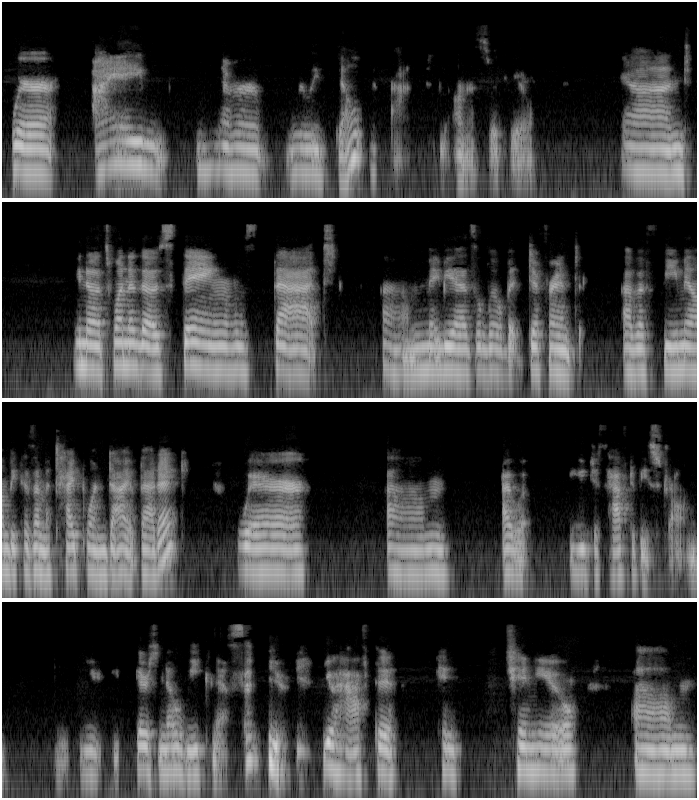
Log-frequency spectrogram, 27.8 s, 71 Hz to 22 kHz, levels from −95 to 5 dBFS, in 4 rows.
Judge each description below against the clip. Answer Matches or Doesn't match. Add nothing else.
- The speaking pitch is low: Doesn't match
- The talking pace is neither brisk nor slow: Doesn't match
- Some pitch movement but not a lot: Doesn't match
